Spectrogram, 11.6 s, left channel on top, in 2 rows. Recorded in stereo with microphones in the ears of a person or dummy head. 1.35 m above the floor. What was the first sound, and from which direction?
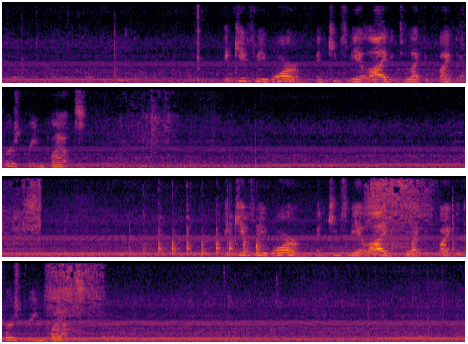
A woman speaking, 10° left (ahead or behind).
